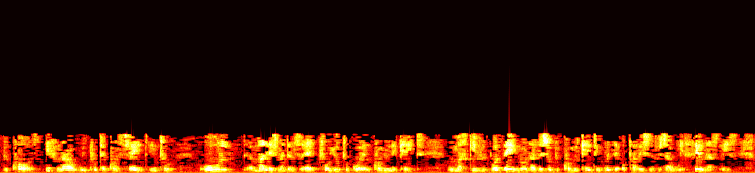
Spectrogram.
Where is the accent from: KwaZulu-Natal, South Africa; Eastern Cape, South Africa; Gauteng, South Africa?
Eastern Cape, South Africa; Even I know, I'm from the Eastern Cape, that a mother between 0 and 7 days, a father can't even go inside that room because it's where the mother is.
